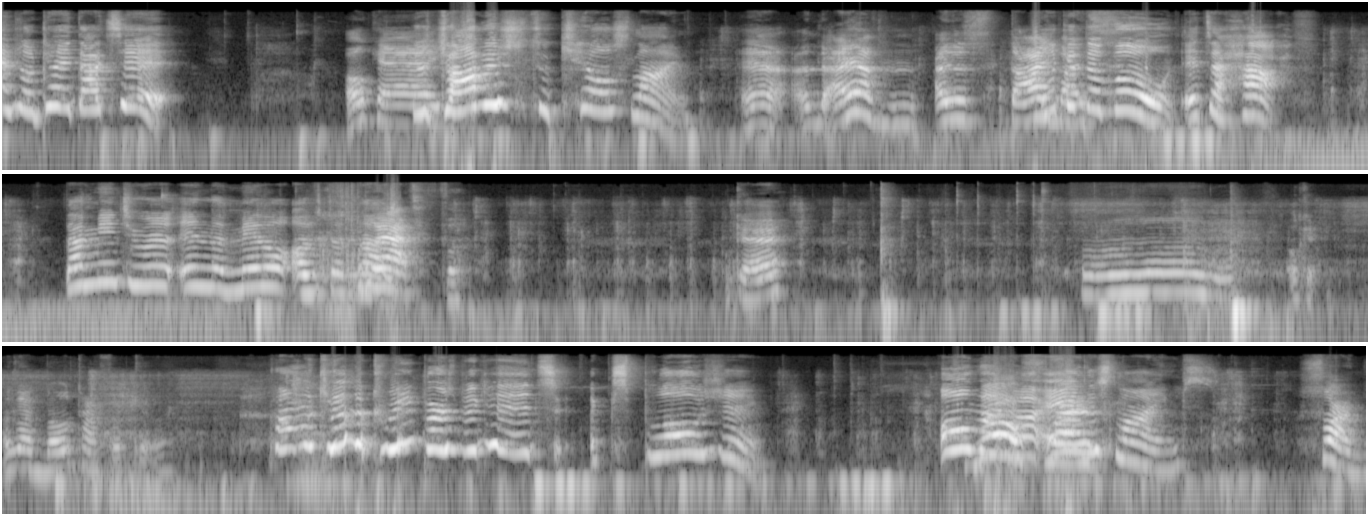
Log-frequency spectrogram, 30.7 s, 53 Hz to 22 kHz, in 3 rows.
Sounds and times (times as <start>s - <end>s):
Speech: 0.0s - 1.3s, 2.6s - 9.7s, 10.8s - 13.7s, 15.7s - 16.2s, 18.4s - 21.8s, 22.5s - 26.2s, 27.5s - 29.6s, 30.3s - 30.7s
Computer keyboard: 16.4s - 18.2s.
